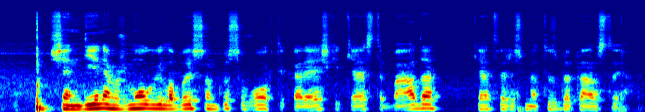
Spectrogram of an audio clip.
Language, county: Lithuanian, Tauragė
